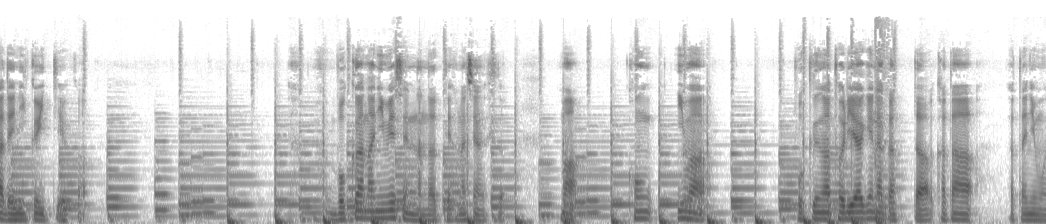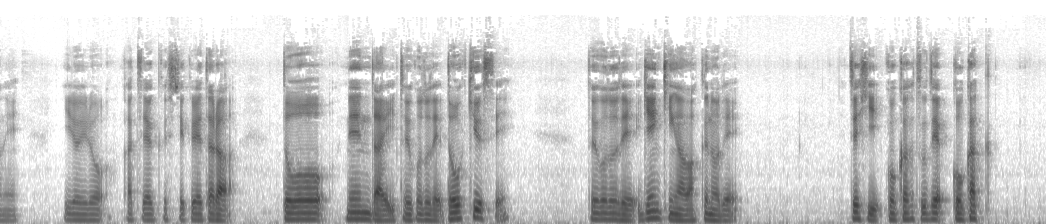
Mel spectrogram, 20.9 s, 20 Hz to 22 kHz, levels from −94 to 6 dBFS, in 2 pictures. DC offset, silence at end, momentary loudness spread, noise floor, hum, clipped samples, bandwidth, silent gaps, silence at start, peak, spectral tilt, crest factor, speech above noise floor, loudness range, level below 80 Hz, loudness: under 0.1%; 0.55 s; 15 LU; -57 dBFS; none; under 0.1%; 16.5 kHz; none; 0 s; -4 dBFS; -4 dB/octave; 24 dB; 30 dB; 8 LU; -44 dBFS; -28 LUFS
